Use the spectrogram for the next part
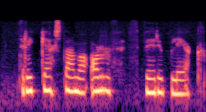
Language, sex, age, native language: Icelandic, male, 9, Icelandic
